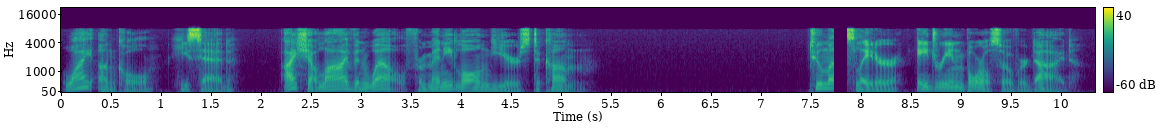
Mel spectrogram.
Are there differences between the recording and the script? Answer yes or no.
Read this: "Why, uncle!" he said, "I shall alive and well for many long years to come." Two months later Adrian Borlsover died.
no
